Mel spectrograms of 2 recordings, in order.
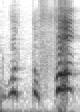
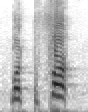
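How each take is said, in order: First: Much higher, incredulous squeal on fuck; high outraged shriek; shrieking disbelief. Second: Raised, rising incredulous fuck; rising, disbelieving curse at the developer; louder exasperated curse; exasperated what the fuck. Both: Real, not acted. Frustrated gamer yells at developer.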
